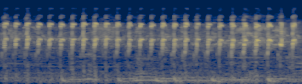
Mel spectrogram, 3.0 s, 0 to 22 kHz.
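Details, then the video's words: Lovebird in ngekek style, a long unbroken singing bout said to last over a minute: rapid, even train of sharp high chattering notes, roughly eight per second, with faint low tones underneath. "LOVEBIRD NGEKEK 1 MENIT LEBIH"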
